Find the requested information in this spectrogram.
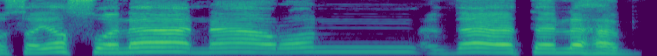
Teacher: So you stretch. You make a sound from the nose, make a nasal sound, slight nasal sound, and you do ikhfa on the tanween.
